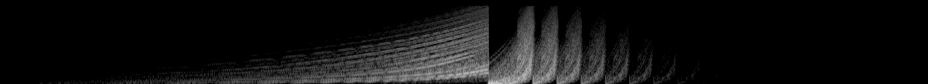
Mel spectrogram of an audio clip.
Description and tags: Fador - in out
In-Out, Halled, Fade, Delay, Loop, Synth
